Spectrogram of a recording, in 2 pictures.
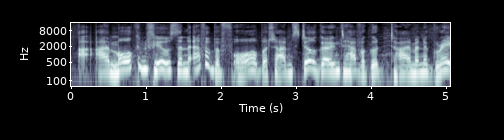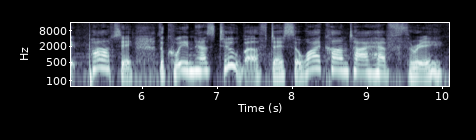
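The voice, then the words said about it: Put-on old woman's voice. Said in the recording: “I'm going to do an old voice to make it more entertaining ... I'm just adding some age to make it more exciting.”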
